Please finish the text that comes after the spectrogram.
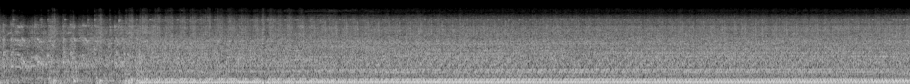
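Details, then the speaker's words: Cummins diesel swap in monster truck, start after fuel turned on; cranks briefly, catches and settles into a steady loud clattery idle about three beats per second; oil blowing through and possible injector leak noted afterward. "i hope this works so just hang out here for a minute while i turn the fuel on and we're gonna fire it up all right let's see what happens"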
